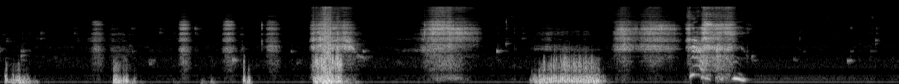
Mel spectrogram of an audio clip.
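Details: Adult with an itchy, pollen-triggered sneezing fit: rapid repeated forceful sneezes with sharp inward gasps between them, strong enough to cause doubling over.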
